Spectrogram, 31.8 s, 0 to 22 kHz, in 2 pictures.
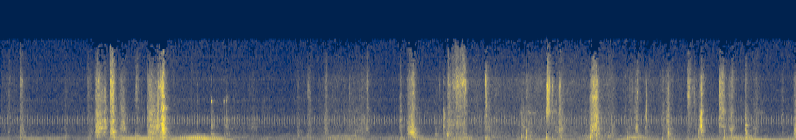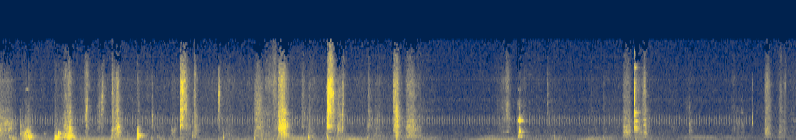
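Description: Scattered sharp metal clinks and taps, with a few louder knocks, from hand tools on the flywheel hub and gib keys of a 1920 International Type M hit-and-miss engine as the keys are set tight.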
